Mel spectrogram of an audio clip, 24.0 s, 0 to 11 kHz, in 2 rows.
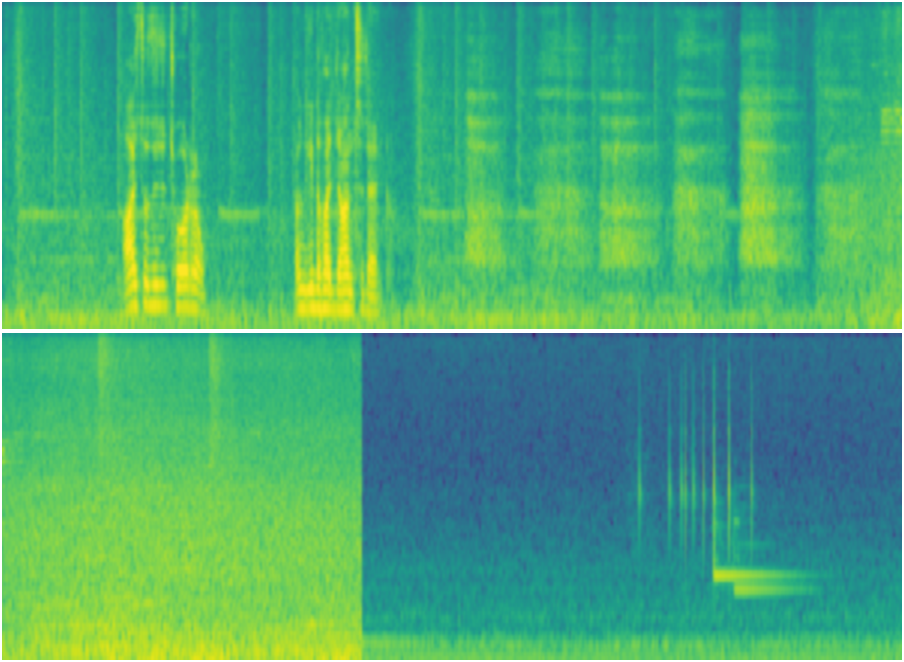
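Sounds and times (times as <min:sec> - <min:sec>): man gasping for breath: 0:06.1 - 0:11.7
rushing noise: 0:10.3 - 0:16.8.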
